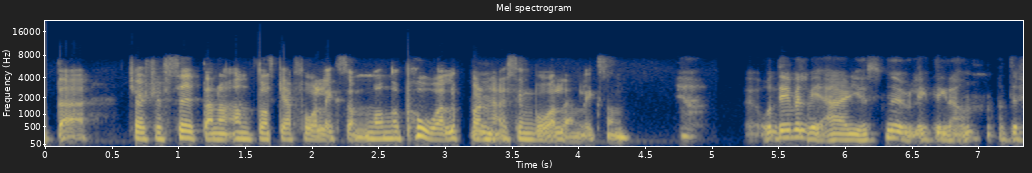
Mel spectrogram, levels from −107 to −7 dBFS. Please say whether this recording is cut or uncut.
cut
